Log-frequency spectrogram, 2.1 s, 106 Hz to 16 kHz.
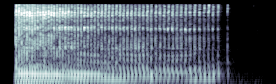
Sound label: fart; hl2dm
